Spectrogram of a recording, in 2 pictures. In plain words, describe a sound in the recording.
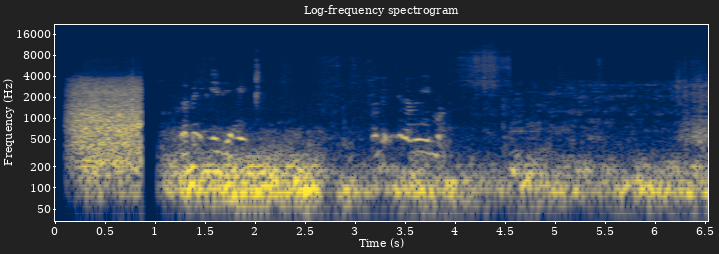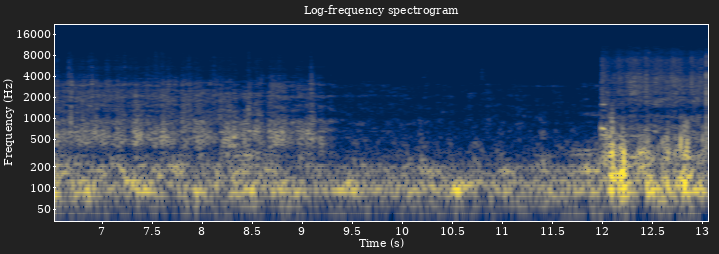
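Rain patters on a car window.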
